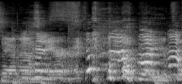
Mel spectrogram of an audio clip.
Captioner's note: laughing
